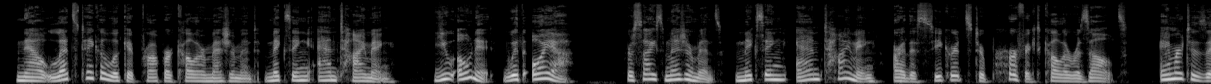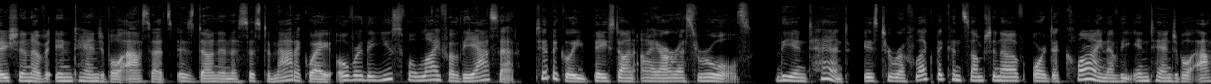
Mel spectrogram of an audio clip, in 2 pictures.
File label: Voice Talent eLearning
